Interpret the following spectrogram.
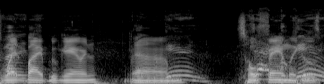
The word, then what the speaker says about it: Bugarin: Bugarin.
